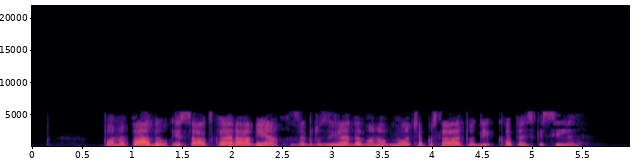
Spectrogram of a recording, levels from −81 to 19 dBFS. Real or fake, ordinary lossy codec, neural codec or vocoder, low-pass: fake; MP3, 24 kbps; codec, 16 kHz, 2 kbps, FreqCodec, smaller model; 5.4 kHz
